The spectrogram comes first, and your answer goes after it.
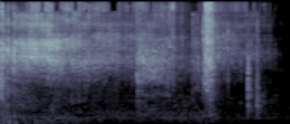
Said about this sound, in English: So the booster goes crashing into this box.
